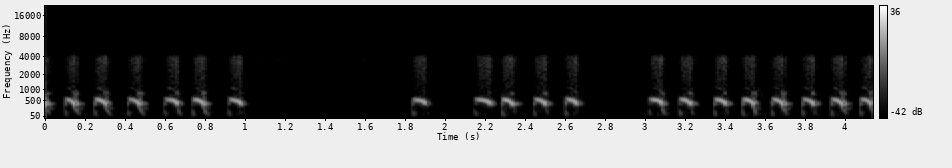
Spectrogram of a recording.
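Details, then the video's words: Courting-season male screech owl at an owl box calling to a female, February 2023; quick series of hollow, wavering hoots, a pause of almost a second, then two more rapid runs of the same soft trilled notes. "Male screech owl calls female to owl box 5"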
